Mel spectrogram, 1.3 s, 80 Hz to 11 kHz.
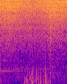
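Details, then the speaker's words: Fiat 125 tyre with a screw puncture: a loud, steady high hiss of escaping air grows as the screw is pulled out, after soapy water first showed only small bubbles. "Ahí a medida que lo estoy retirando, cada vez se escucha más la pérdida. Al principio se veían las gotitas de buruja nada más, que formaban buruja nada más y ahora ya se puede escuchar el sonido claro de que es una pérdida, ¿no?"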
